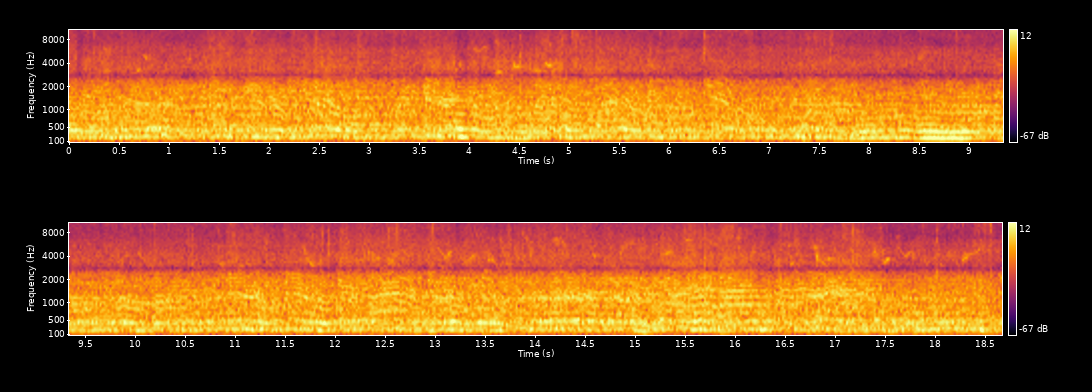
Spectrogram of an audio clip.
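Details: Bees and bumblebees among flowers: a dense, steady droning hum of many overlapping wingbeat tones, holding an even loudness for the whole stretch without pauses.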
